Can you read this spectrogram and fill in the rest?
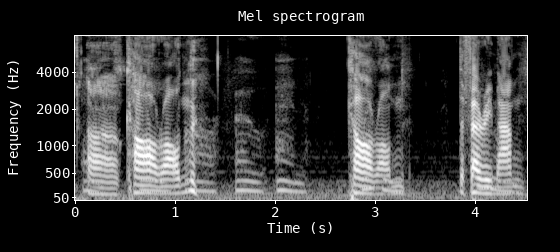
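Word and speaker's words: Charon: with a coin just as you described it pronunciation is a little off the name you heard wasn't Karen it was C A Car on car on the ferry man yeah the river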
